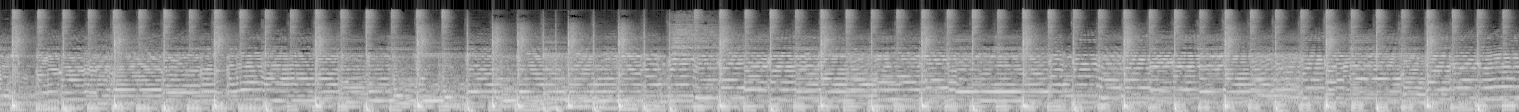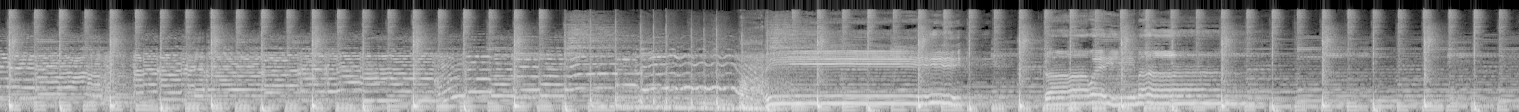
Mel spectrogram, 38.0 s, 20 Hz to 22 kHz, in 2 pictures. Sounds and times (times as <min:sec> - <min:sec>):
Music: 0:00.0 - 0:37.9.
